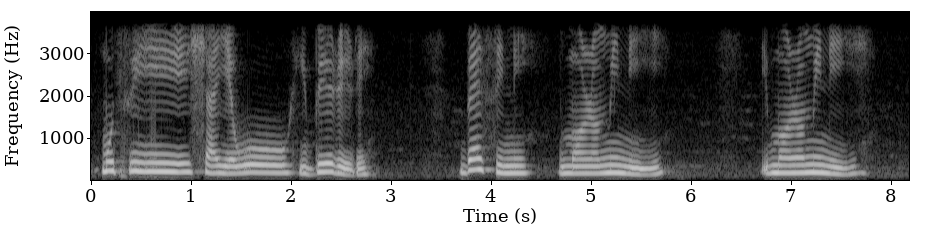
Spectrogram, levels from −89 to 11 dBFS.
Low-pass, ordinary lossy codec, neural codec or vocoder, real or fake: 3.6 kHz; none; none; real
